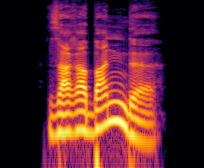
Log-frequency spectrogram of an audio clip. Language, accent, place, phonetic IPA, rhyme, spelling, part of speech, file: German, Germany, Berlin, [zaʁaˈbandə], -andə, Sarabande, noun, De-Sarabande.ogg
- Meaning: sarabande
